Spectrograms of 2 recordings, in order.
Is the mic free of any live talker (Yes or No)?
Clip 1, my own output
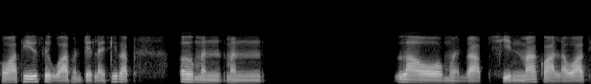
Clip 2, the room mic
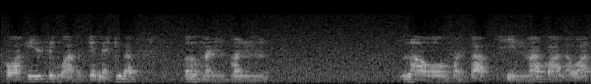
Yes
